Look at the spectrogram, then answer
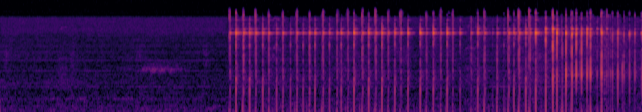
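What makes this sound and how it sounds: A clear rectangular glass perfume bottle with a cap, hollow and partly filled, is held in one hand and tapped with the fingertips and nails of the other. After about three and a half seconds of near silence, a fast, fairly steady run of quick, dry taps begins and continues to the end. Each tap has a low knock and a thin, bright high ring that dies away almost at once.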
